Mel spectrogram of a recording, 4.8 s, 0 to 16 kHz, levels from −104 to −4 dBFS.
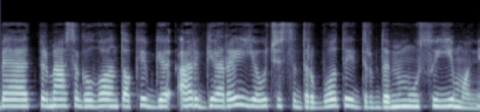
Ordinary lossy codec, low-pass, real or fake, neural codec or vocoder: AAC, 96 kbps; 7.2 kHz; real; none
